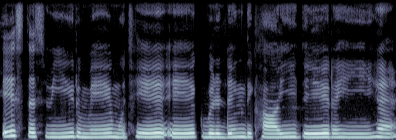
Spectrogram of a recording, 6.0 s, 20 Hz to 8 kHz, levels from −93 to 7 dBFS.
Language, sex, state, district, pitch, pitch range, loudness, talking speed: Hindi, female, Madhya Pradesh, Katni, 215 Hz, 210-225 Hz, -14 LUFS, 100 wpm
